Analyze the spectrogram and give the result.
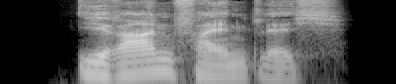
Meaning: anti-Iranian
- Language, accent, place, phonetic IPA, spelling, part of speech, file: German, Germany, Berlin, [iˈʁaːnˌfaɪ̯ntlɪç], iranfeindlich, adjective, De-iranfeindlich.ogg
